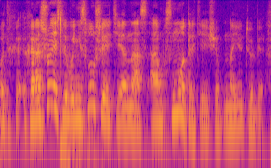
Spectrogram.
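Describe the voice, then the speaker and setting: This man's voice comes across as somewhat breathy. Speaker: radio host, journalist. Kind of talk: live radio talk show. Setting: studio.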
